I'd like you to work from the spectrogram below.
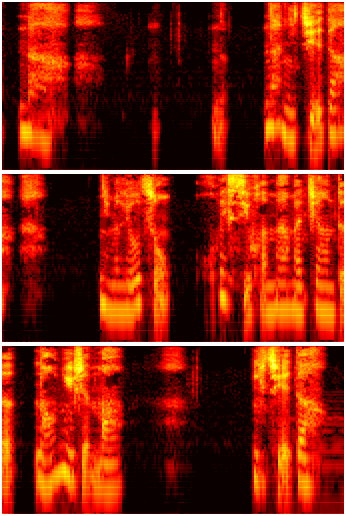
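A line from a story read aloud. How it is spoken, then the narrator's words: Tearful, choked. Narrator (Chinese): 李娟带着哭腔，对刘玉玲说着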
